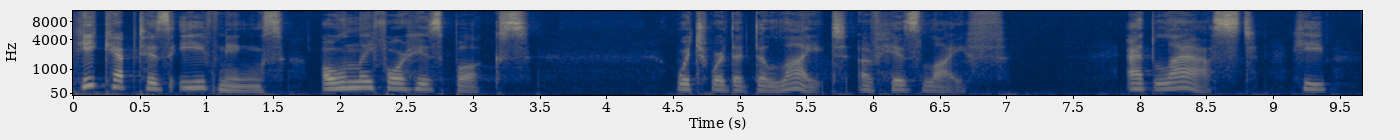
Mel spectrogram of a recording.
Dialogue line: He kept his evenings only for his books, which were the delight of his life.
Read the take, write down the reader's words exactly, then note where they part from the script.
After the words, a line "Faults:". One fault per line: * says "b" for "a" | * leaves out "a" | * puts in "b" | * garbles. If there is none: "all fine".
He kept his evenings only for his books, which were the delight of his life. At last he
Faults:
* puts in "At last he"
